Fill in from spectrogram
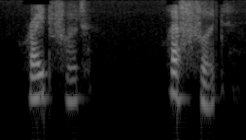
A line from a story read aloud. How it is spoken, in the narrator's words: muttered, as her eyes fluttered once more before closing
